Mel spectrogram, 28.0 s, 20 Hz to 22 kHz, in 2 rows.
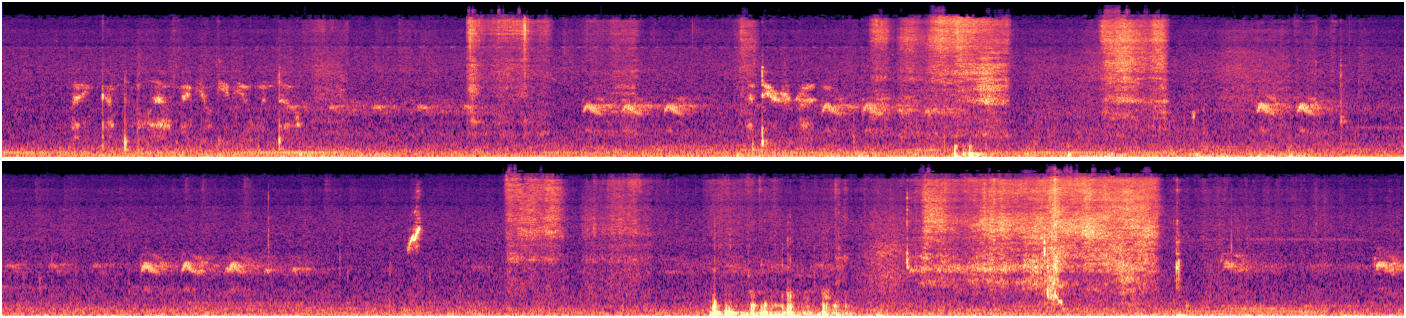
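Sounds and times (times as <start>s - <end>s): faint crows cawing: 3.2s - 4.7s, 5.8s - 7.2s, 8.1s - 9.0s, 12.5s - 17.4s, 26.1s - 28.0s.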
